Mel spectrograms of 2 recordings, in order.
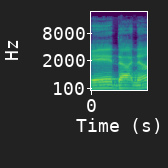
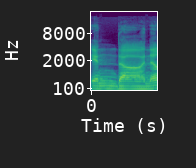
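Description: First: ഏതാന with a long first vowel; wrong reading. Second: എന്താന with short എ and nasal; correct reading. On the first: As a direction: stretch ഏ in ഏതാന. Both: Shown as a demonstration. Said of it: "അല്ല".

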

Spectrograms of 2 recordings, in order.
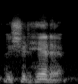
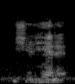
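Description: First: Said in the usual way. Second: Softer repeat. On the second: Retold or imitated. Buddy repeating advice at blackjack, softer. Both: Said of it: "And Buddy is like".

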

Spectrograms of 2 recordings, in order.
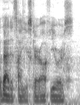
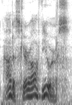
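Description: First: Said in the usual way. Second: High, mock-dramatic title read; mock announcement. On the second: Shown as a demonstration. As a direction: announce it like a cheesy video title.

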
